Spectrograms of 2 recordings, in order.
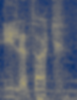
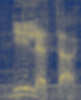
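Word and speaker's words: Nihlathak: That's Snake Nilathak. That's how you pronounce it. Nilathak.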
